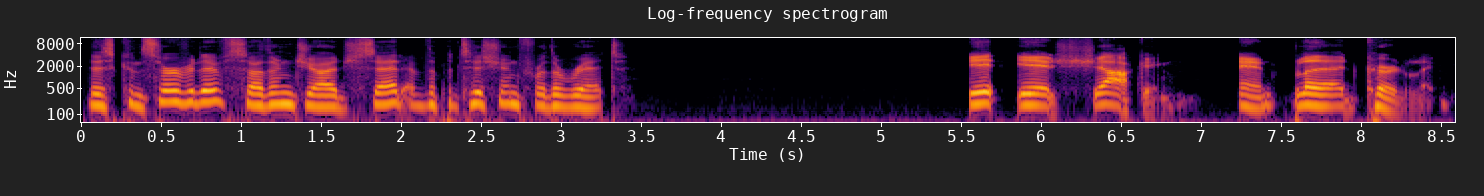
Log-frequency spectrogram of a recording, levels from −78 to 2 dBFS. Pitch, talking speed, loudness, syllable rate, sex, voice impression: 170 Hz, 120 wpm, -18 LUFS, 4.5 syllables/s, female, feminine, adult-like, slightly relaxed, slightly soft, muffled, intellectual, calm, reassuring, slightly elegant, slightly lively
